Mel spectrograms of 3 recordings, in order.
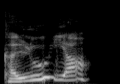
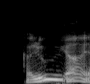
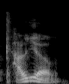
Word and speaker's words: Kaluuya: Und wir haben einen Schauspieler, haben wir Daniel Kaluuya. Wird wahrscheinlich anders ausgesprochen sein. – Nein, das ist, glaube ich, gut gewesen. – Kaluuya, ja, mit 2 U.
